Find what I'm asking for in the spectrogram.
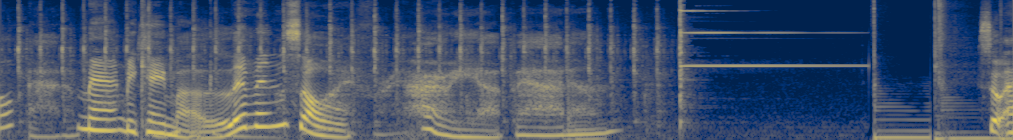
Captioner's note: ding!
